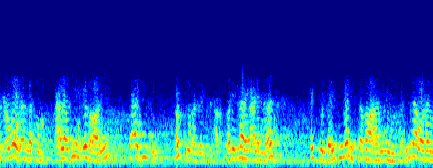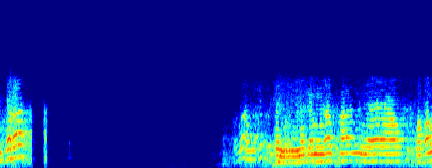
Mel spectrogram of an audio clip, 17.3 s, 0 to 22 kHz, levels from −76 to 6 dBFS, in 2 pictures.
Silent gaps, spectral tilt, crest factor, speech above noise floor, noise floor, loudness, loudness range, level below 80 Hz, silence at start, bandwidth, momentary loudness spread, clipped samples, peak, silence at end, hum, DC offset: 9.76-9.87 s; -13 dB/octave; 16 dB; 65 dB; -80 dBFS; -16 LUFS; 7 LU; -54 dBFS; 0 s; 3.6 kHz; 12 LU; under 0.1%; 0 dBFS; 0 s; none; under 0.1%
